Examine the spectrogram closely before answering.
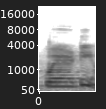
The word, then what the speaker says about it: QWERTY: letters of the keyboard, it reads in this way, QWERTY. This is the sequence. So because the sequence of the key is QWERTY, QWERTY, how is it pronounced? QWERTY.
